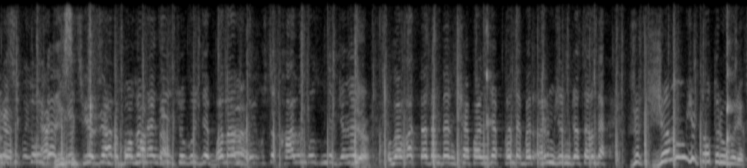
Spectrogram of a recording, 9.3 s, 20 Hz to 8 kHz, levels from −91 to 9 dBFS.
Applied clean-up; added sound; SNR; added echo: none; Run; 7 dB; none.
